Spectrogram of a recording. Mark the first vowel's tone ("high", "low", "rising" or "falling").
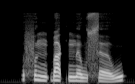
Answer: low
